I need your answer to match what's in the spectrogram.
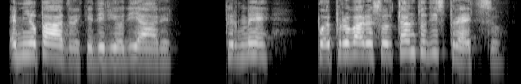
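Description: A woman's voice: medium pitch, unhurried, a bit bright, close to an everyday voice. A woman reading an audiobook, voicing a frail, frightened young man who speaks in a broken, pleading voice.

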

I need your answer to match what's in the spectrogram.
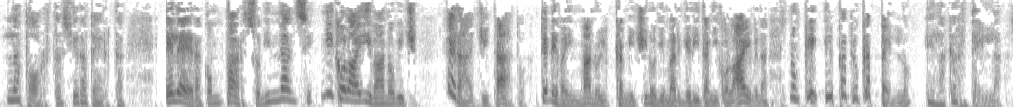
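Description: A man's voice: a little high, wildly swooping pitch, quick pace, husky, dry recording. A man reading a novel aloud with dramatic, lilting narration. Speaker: audiobook reader. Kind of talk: expressive literary narration.

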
